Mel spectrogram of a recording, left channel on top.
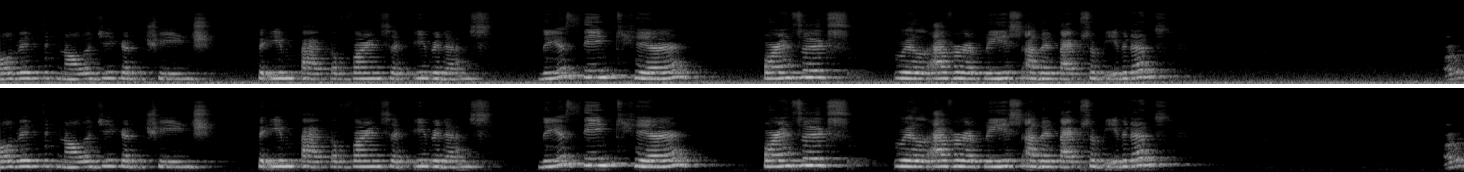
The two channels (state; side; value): noise; left; rumble, 11 dB below the sound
